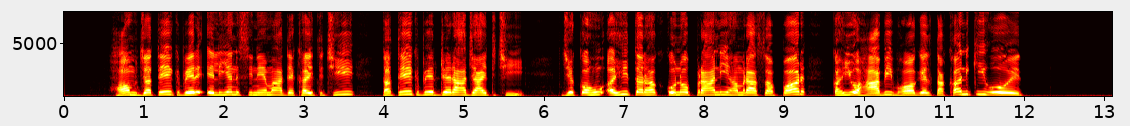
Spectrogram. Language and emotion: Maithili, fearful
